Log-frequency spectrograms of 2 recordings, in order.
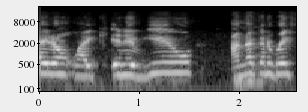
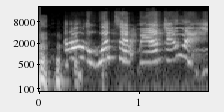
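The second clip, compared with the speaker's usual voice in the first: squeaky, very high, sing-song little-girl cartoon voice; 4 dB louder than usual. Mocking voice actors who played small little girls: imitating a voice actor playing a little girl. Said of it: "small, little girl children who was like".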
